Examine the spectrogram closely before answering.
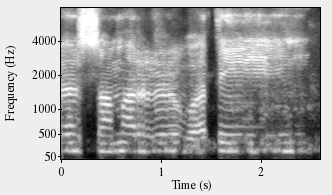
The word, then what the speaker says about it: समर्वते: संव्रते नहीं करेंगे, समर्वते, समर्वते। ठीक है जी।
